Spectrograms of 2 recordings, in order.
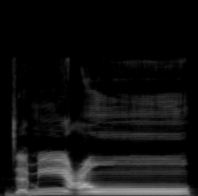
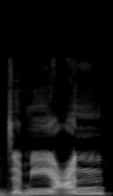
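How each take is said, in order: First: The final n sound is merged and nasalized. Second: The final n sound is pronounced clearly. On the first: The speaker calls it right. "इदगाम करेंगे तो हो जाएगा जमीअन" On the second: The speaker calls it wrong. "जमीअन कहना गलत है"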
